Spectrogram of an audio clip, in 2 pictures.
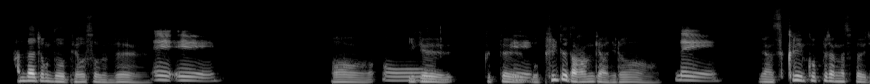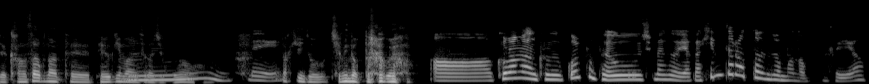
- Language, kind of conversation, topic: Korean, unstructured, 배우는 과정에서 가장 뿌듯했던 순간은 언제였나요?
- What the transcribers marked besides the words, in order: tapping; laughing while speaking: "없더라고요"; other background noise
